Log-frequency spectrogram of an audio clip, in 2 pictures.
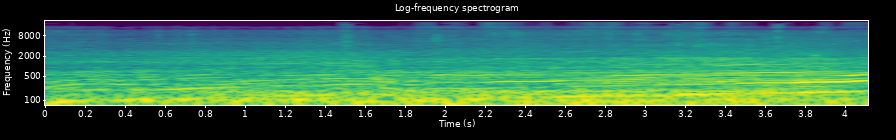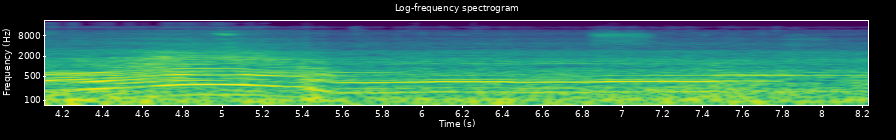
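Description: A Porsche 992 GT3 RS engine drones loudly and close while the car is driven on snow, pitch climbing and falling through the revs with a sharp rising rev flare midway before settling into a steady hum.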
